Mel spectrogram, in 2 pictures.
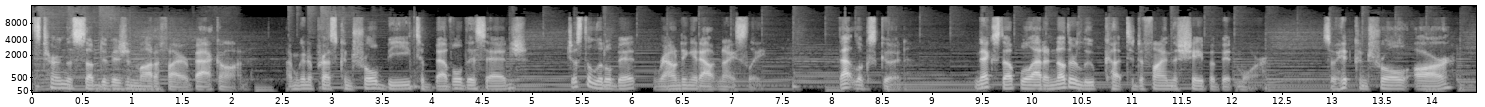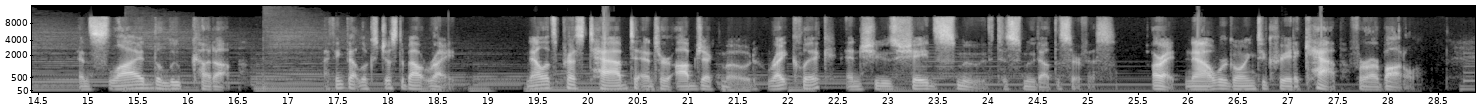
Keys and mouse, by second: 0.6 click, 3.5 ctrl+b, 7.7 click, 12.1 ctrl+r, 12.6 click, 19.2 Tab, 21.8 KP_Decimal, 23.6-24.8 drag, 25.0-28.8 middle drag.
